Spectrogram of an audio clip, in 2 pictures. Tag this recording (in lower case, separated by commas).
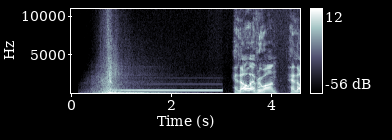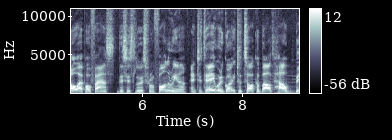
speech, music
